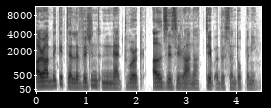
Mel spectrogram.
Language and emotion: Manipuri, neutral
